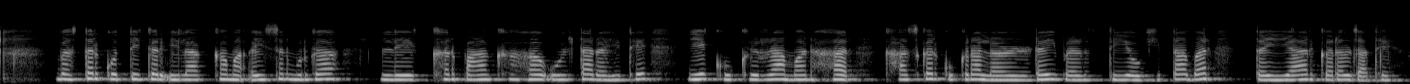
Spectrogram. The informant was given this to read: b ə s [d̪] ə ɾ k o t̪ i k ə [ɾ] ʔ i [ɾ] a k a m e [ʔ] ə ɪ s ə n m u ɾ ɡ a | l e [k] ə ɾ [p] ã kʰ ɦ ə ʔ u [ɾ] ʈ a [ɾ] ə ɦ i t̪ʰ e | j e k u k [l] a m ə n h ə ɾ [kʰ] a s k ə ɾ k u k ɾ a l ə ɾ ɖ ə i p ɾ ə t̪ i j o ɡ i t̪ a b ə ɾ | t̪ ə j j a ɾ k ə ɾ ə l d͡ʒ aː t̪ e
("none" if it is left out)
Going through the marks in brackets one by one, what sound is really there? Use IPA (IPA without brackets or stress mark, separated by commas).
t̪, ɾ, l, ʔ, kʰ, p, l, ɾ, ɾ, kʰ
